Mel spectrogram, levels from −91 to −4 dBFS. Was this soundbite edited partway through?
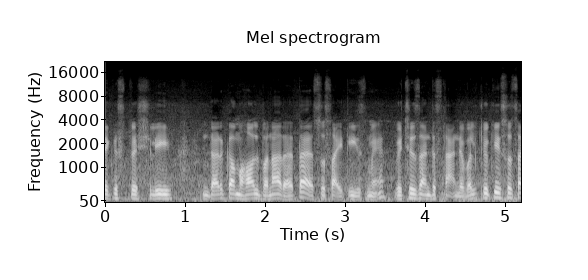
no; 0 cuts

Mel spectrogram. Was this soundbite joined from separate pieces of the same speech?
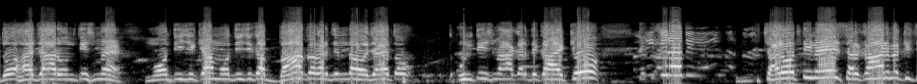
no; 0 cuts

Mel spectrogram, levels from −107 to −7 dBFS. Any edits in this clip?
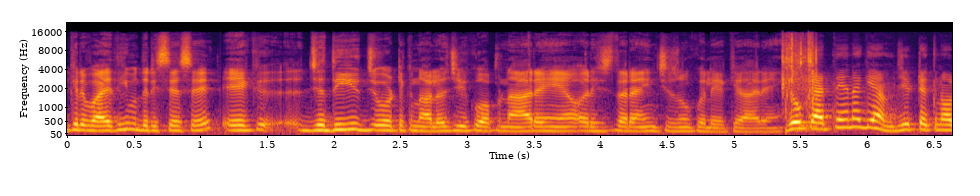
yes; 2 cuts; at 1.1 s, 5.3 s

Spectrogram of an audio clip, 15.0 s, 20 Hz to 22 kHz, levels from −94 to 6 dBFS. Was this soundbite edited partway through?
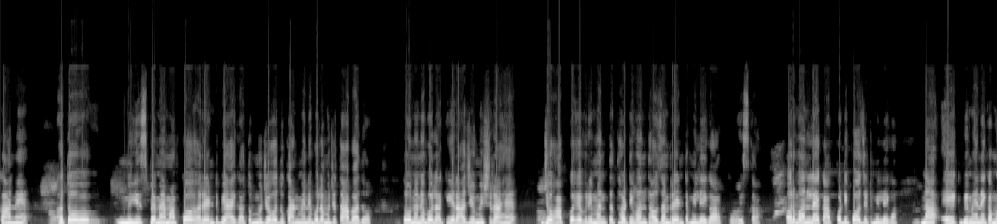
no; 0 cuts

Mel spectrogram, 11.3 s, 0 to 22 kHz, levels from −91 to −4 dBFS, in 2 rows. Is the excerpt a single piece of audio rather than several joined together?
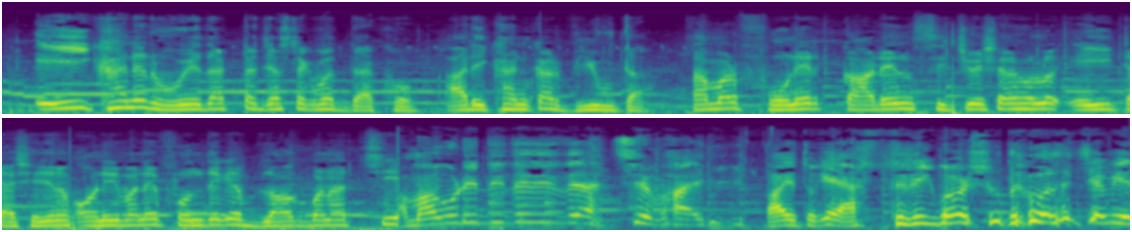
no; 2 cuts; at 3.5 s, 7.6 s

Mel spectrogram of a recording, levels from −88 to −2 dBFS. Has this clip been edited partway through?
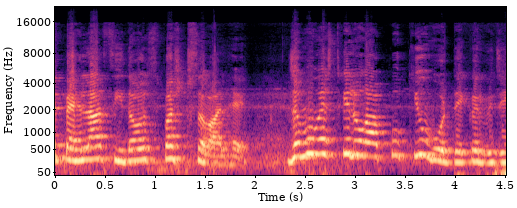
yes; 1 cut; at 2.0 s

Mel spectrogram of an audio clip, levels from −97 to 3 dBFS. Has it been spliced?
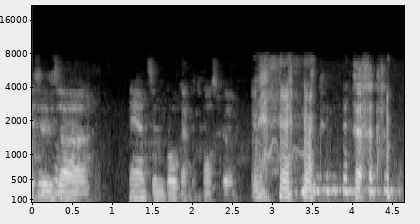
yes; 1 cut; at 2.3 s

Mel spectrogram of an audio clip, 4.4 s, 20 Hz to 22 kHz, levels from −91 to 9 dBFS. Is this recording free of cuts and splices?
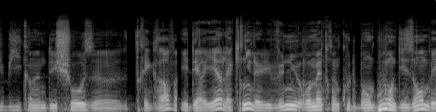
no; 1 cut; at 1.8 s

